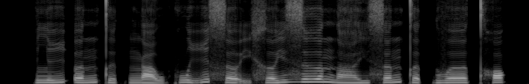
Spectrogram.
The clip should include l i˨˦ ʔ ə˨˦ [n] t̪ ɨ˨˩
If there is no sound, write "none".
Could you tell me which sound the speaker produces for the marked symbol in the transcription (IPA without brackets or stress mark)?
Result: n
